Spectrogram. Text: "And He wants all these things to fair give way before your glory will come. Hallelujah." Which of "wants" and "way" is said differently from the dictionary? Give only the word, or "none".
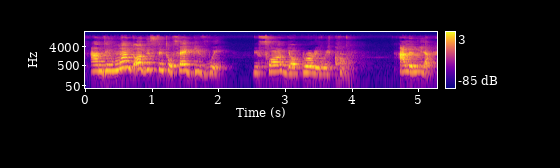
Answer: wants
